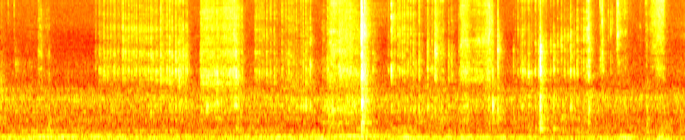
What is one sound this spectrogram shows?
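Scissors snip through thin card.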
